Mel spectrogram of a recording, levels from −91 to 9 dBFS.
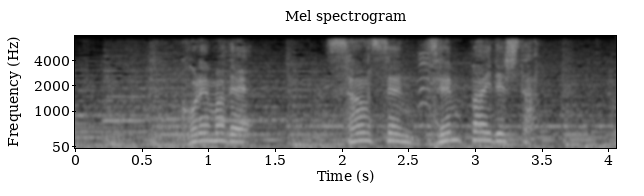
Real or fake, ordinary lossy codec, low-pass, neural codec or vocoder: real; none; 7.2 kHz; none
